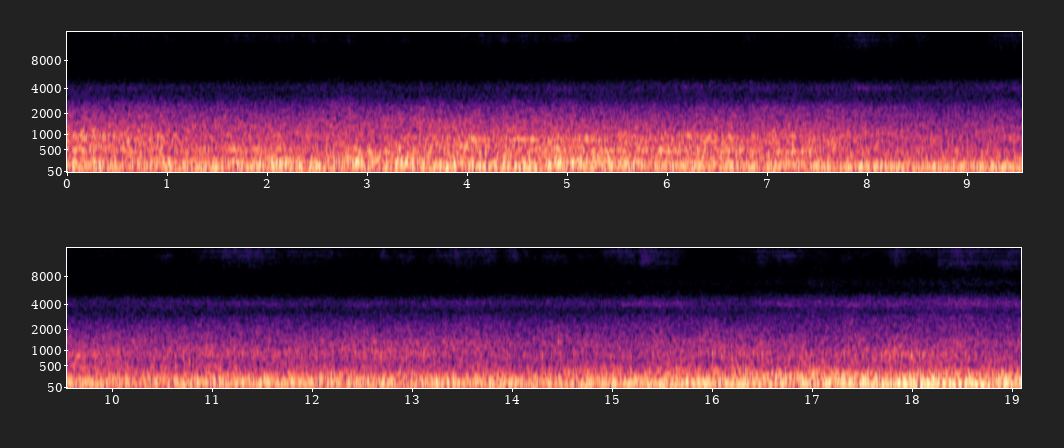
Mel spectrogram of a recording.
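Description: Train rolling past with a steady rumble, with a faint high whine over it that fades out about halfway through.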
